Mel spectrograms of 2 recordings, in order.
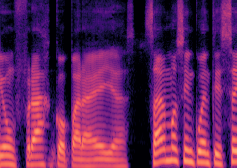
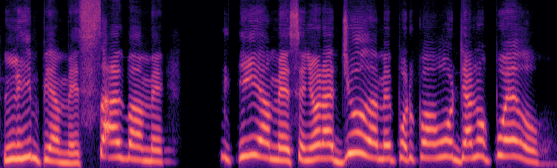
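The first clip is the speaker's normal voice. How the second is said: high, pleading voice close to tears; a broken sinner crying out to God; tearful pleading prayer; 8 semitones higher, slower than usual. Acted. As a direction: beg the Lord as if weeping.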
